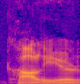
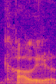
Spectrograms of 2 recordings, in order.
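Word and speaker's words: Collier: That's spelled C O L L I E R, by the way. Kier Ledge.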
